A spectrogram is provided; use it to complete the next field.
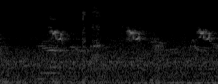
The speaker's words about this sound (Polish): Ptaki śpiewają.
